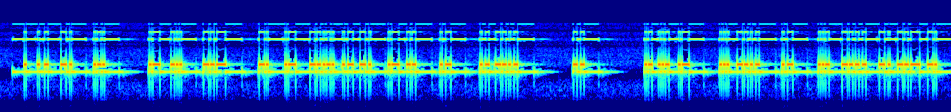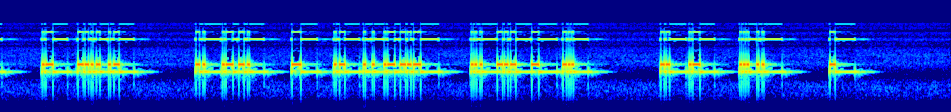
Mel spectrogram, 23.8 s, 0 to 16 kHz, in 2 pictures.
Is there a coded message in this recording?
Yes: TTY/TDD text telephone tones (45.45 baud Baudot) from 0.2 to 22.6 s, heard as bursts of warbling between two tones, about 400 Hz shift, 1600 Hz centre. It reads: UNDER THE DANELAW WIBSEY WAS IN THE WAPENTAKE OF MORLEY.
